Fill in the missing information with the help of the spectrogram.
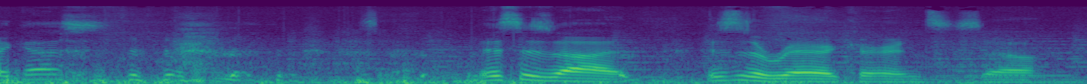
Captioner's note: laughing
